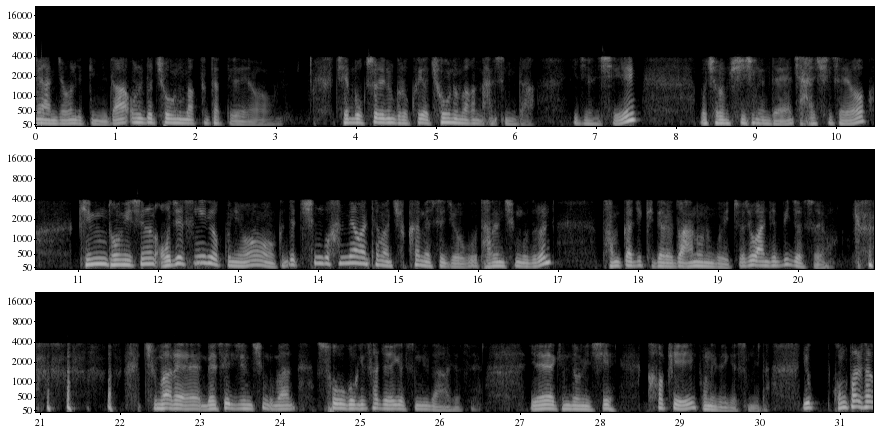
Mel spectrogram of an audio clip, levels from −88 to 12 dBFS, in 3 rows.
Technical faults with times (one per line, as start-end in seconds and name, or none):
0.00-31.41 G.729 codec
8.96-9.09 VoIP packet loss concealed by the speech codec
12.36-12.59 VoIP packet loss concealed by the speech codec
14.61-14.66 VoIP packet loss concealed by the speech codec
